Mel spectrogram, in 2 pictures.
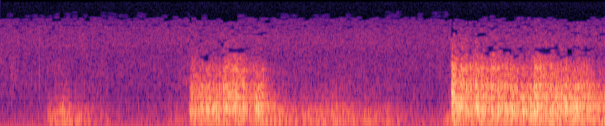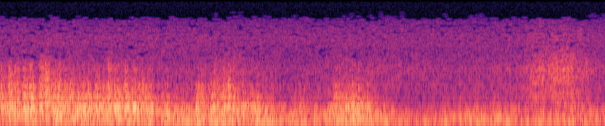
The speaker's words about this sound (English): Looks like a storm coming up, don't it?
